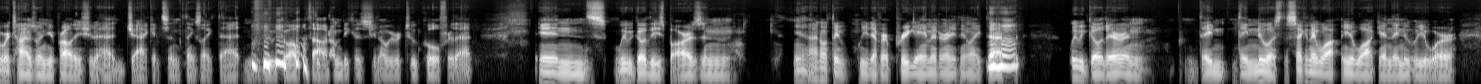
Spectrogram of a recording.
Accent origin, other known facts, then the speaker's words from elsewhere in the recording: Boston, Massachusetts, United States; also born or lived in New York / Orlando; now in Nashville, United States; I mean, I was born and raised in Boston and I worked in New York before moving to Nashville.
